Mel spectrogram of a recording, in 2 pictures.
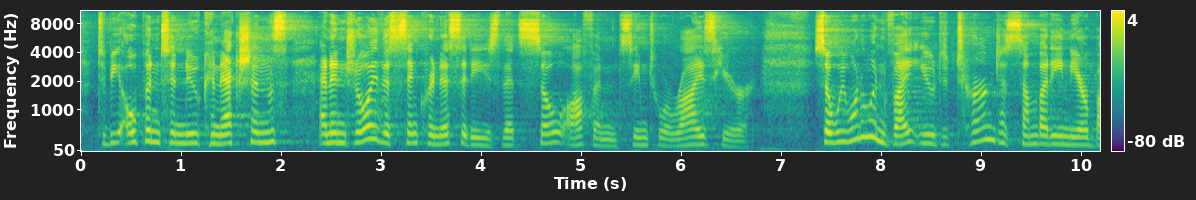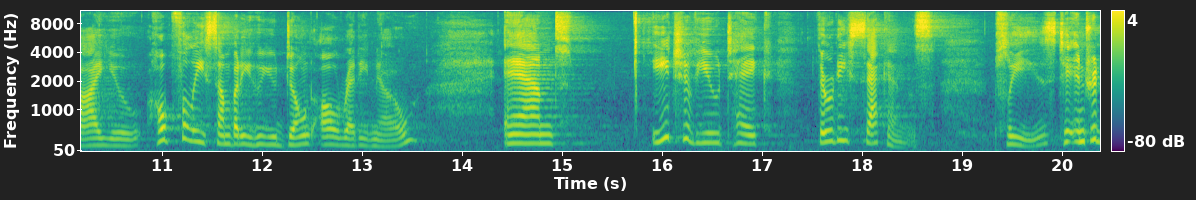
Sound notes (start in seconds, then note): none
